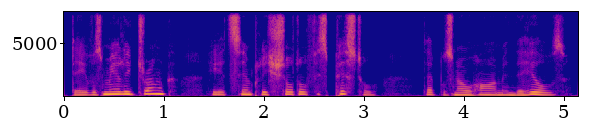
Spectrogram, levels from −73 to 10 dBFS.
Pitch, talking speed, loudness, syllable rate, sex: 205 Hz, 200 wpm, -18 LUFS, 5.2 syllables/s, female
